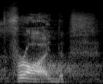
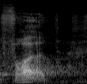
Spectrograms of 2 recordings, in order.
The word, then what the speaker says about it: Freud: french could write it in order to pronounce it freud and not and not fraud well you are asking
